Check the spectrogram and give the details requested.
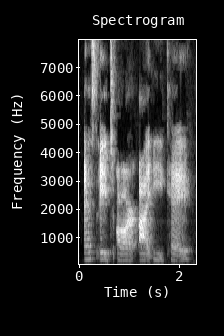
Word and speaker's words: shriek: word number two is kind of tricky right sh r IE k that is pronounced shriek I know shriek sounds like would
